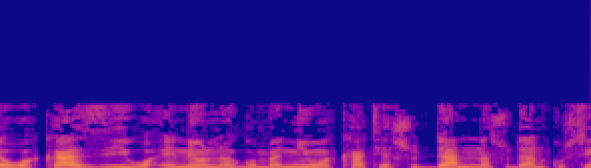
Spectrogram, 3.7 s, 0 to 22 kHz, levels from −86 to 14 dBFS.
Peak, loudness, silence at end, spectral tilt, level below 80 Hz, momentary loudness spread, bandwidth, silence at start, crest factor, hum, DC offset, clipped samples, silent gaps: -2 dBFS; -25 LUFS; 0 s; -5 dB/octave; -58 dBFS; 9 LU; 8.8 kHz; 0 s; 22 dB; none; under 0.1%; under 0.1%; none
